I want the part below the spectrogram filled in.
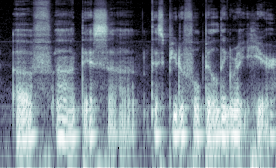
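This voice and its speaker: The man is soft-spoken. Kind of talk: ASMR soft-spoken talk to camera about a trip.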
